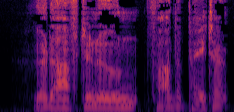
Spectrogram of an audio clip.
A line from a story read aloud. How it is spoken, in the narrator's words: Merlin said in his deep voice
